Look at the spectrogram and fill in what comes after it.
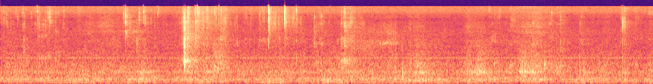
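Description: A person biting and chewing crispy fried chicken wing: wet mouth clicks and smacks, with one sharp click about two and a half seconds in.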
